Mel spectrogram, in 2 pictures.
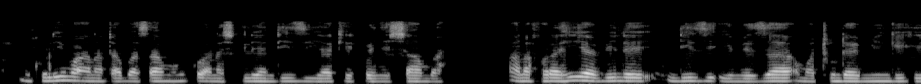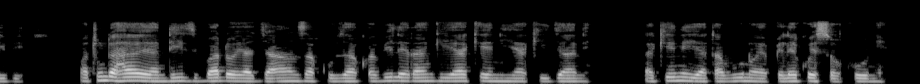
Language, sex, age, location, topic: Swahili, female, 36-49, Wajir, agriculture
